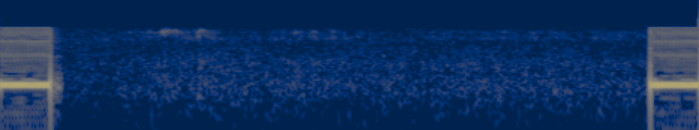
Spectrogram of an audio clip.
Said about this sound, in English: And we're dialing. And it's ringing. And it's ringing. Let's see if Shihan picks up.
